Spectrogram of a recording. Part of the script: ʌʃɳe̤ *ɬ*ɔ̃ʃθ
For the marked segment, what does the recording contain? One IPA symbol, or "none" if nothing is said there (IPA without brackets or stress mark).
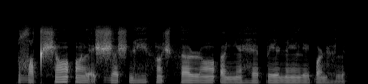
θ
